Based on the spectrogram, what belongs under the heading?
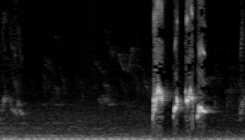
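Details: A red-whiskered bulbul gives a single rapid burst of four clear, chirpy whistled notes after a second of near quiet, the last note sliding downward; a faint low rumble continues underneath.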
